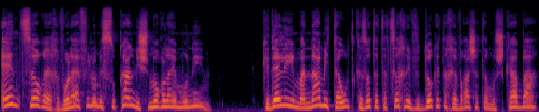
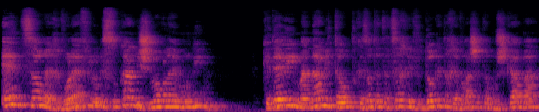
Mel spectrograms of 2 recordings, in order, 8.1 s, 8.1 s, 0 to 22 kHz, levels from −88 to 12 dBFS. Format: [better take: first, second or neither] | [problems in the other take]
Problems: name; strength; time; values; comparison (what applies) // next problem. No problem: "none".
first | off-mic speech; far // room echo; noticeable; dies away in 0.5 s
